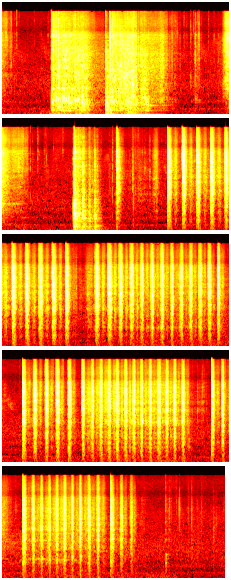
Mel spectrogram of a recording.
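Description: Gravelly concrete mix poured from a metal scoop into a post hole with a gritty rattle. It is then tamped with a wooden batten in long runs of quick knocks, about five a second, with short pauses between runs.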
